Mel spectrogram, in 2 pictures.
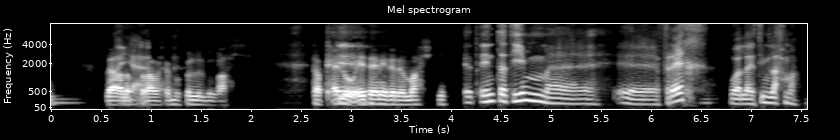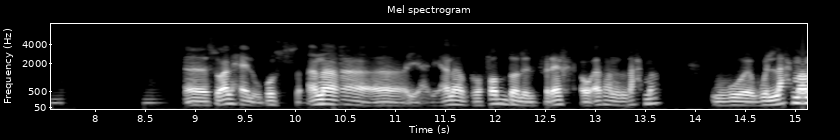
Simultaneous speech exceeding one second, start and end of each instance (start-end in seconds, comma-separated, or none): none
